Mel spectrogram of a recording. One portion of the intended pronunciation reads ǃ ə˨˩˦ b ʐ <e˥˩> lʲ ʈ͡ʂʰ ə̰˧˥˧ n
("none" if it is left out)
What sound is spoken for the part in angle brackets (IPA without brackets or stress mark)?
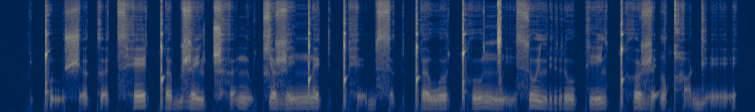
e˨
